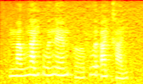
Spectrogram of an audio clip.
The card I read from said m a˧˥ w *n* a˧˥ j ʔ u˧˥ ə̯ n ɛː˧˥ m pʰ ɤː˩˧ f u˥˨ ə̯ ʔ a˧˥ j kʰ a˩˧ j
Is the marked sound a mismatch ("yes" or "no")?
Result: no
